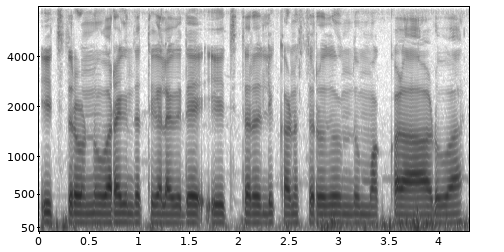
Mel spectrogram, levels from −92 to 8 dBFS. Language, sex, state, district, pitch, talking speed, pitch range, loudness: Kannada, male, Karnataka, Koppal, 120 Hz, 140 wpm, 115-120 Hz, -16 LUFS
